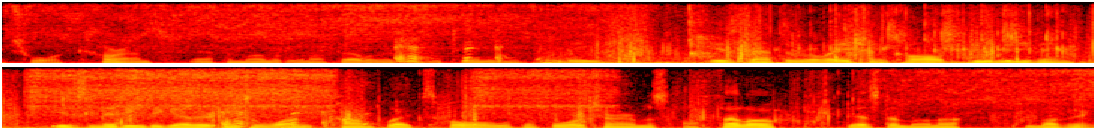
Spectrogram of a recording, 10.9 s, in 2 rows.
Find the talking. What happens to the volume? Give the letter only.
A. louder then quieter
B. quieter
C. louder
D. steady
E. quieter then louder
C.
